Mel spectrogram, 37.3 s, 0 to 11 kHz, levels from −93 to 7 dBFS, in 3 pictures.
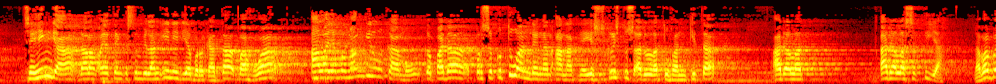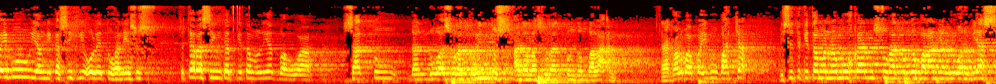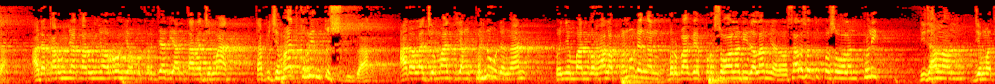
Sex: male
